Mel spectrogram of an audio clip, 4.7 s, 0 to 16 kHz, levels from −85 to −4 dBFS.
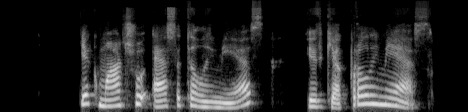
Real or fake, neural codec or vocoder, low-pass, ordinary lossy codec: real; none; 14.4 kHz; Opus, 16 kbps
